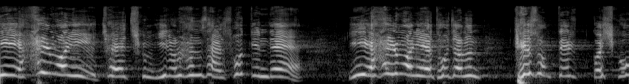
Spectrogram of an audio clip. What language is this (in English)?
Korean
